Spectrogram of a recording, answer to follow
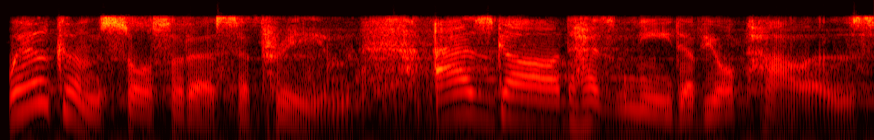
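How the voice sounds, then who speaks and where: An actor playing a haughty, sly Norse trickster god in a video game, with a theatrical, sneering delivery. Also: male voice, medium pitch, wildly swooping pitch, a little slow, in a large hall, lo-fi sound, slight background noise. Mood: sly, lofty. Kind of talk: video game villain voice lines.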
